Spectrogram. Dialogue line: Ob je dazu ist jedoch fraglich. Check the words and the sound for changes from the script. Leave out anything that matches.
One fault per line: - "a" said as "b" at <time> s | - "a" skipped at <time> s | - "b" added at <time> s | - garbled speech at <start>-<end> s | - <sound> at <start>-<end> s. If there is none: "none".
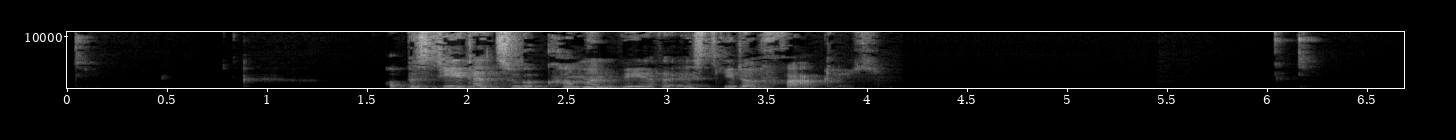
- "es" added at 1.7 s
- "gekommen wäre" added at 2.3 s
